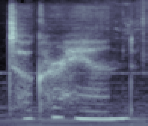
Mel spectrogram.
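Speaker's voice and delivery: ordinary delivery, nothing marked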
